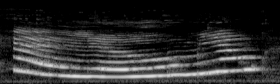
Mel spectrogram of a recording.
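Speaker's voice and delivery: loud, very high-pitched, mewing cat voice. Leading listeners in saying hello in different ways, in a cat voice. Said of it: "Let's say hello like a cat if you can".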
